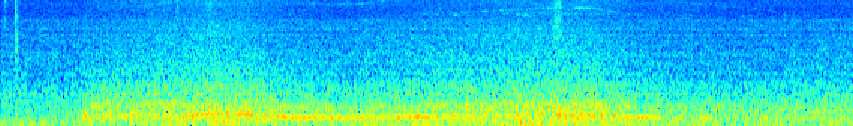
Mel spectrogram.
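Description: Semi-truck diesel engine heard from inside the cab, pulling away and accelerating. Its pitch climbs, drops back, climbs again and drops a second time as the truck shifts up through the gears.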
